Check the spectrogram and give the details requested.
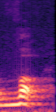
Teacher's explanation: એને આપણે સમજવું હોય તો થોડીક પ્રયત્ન એ રીતે કરીશું કે જેથી કરીને વ ઉપરનો દાંત અને ઉપરના દાંત અને નીચેનો ઓઠ આ બંને મળી અને બોલાય છે વ, એટલે એને દંતોષ્ઠ કહેવાય છે. દાંત અને ઓષ્ઠ બંને ભેગા મળીને બોલાતું હોવાને કારણે એ દંતોષ્ઠ વ્યંજન છે.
